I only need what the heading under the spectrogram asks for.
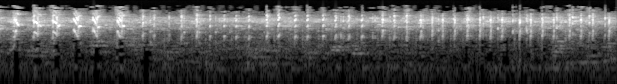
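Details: Lovebird chattering, quick high notes, louder at first and then a softer, steady rapid twitter of evenly paced notes.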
